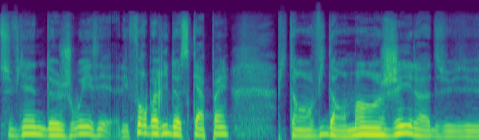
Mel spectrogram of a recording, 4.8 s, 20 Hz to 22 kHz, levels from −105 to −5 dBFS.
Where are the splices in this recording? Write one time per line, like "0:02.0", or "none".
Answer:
0:02.7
